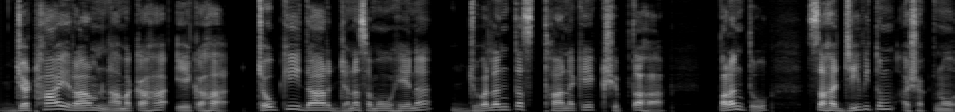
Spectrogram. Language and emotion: Sanskrit, neutral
